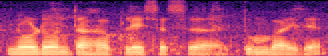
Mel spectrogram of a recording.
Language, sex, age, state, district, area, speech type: Kannada, male, 18-30, Karnataka, Mysore, urban, spontaneous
